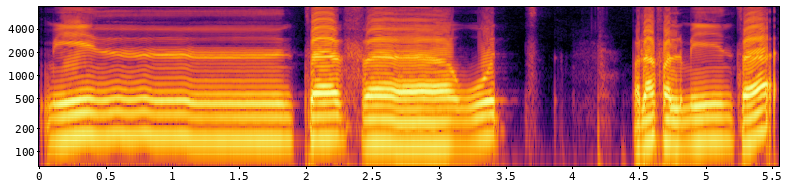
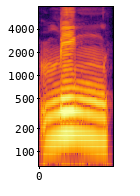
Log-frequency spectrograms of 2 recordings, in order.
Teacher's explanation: Kemudian min tafawal min ta di sini ada bacaan ikhfa yaitu adanya nun sukun bertemu dengan huruf ta. Cara membacanya nunnya disamarkan ke huruf ta.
